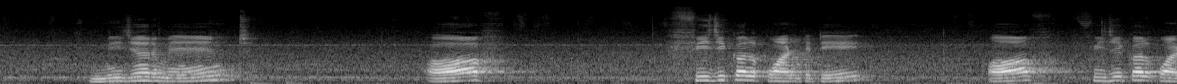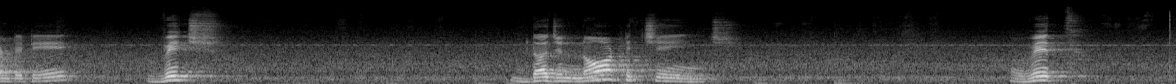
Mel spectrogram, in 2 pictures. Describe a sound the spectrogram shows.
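A man speaks slowly and calmly, in short phrases with pauses.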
